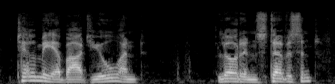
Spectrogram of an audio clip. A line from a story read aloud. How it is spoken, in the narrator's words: she said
